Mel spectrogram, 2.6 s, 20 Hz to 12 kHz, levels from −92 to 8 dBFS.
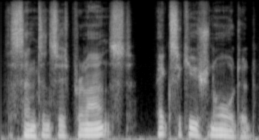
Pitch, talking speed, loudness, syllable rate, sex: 95 Hz, 115 wpm, -16 LUFS, 6.4 syllables/s, male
